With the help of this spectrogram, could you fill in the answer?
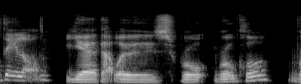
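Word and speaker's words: Wrocław: Yeah, that was Rocklaw. I don't know how to pronounce it. The W's are V's, but it doesn't make sense. Yeah. I know what you're trying to say. Anyway. Rocklaw.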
